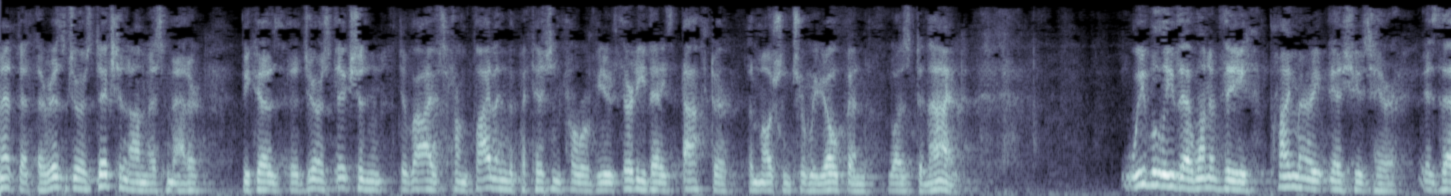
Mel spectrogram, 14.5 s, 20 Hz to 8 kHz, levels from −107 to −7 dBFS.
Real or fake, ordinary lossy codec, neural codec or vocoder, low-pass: fake; MP3, 32 kbps; codec, 24 kHz, 3 kbps, HILCodec; 7.2 kHz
